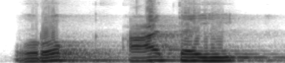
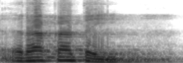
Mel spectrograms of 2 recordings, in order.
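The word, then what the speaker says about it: رَكْعَتَيْ: তালা লিল্লাহি তাআলা রক আতাই এখানে অনেকজন ভুল করে রাকাতাই রাকানা রক আতাই রক আ গলা চাপতে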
